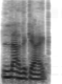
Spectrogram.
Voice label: "lallygag", Indian

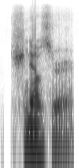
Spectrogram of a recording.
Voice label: "schnauzer", American

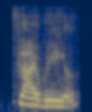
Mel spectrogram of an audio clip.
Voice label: "flywheel", Indian

